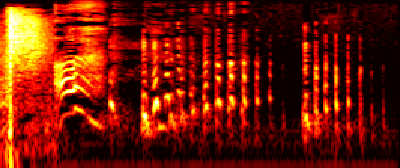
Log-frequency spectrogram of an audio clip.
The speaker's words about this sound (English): I don't know if that has a sound effect or not. It might. I think more of like a whip sound.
